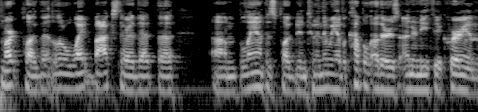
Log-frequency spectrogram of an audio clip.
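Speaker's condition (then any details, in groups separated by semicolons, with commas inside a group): No condition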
